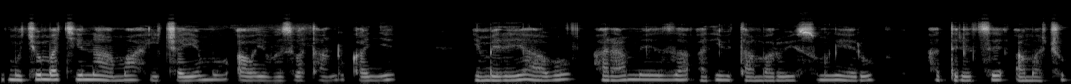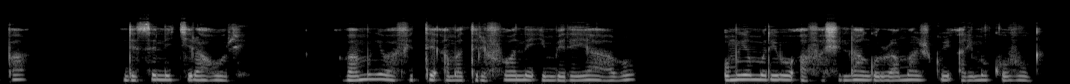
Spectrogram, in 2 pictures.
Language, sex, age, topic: Kinyarwanda, female, 18-24, government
